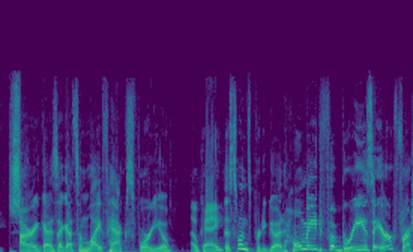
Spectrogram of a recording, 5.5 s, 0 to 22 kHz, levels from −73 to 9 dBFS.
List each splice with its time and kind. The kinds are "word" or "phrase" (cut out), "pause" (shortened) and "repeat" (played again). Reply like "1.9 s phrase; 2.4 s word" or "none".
none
